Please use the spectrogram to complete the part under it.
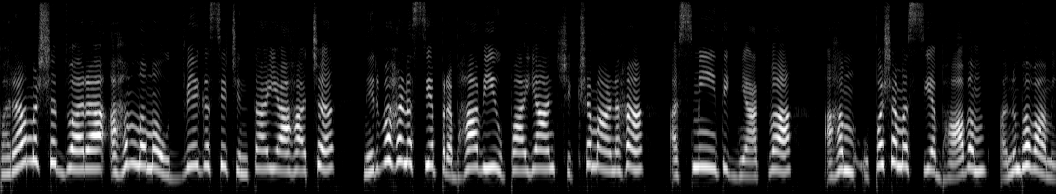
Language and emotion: Sanskrit, happy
